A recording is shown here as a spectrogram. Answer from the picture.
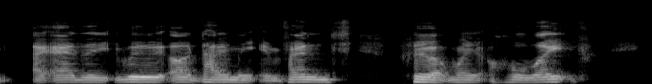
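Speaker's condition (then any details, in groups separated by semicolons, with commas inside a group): Cerebral palsy; present from birth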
